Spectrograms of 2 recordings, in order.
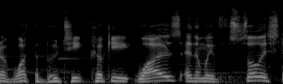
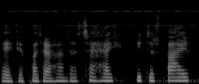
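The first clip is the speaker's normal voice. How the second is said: quiet, confiding, hushed stage whisper. Retelling trying to order four cookies: imitating someone half-whispering. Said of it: "she was, like, whispering".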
